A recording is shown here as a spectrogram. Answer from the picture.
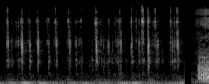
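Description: Computer keyboard typing: a quick, irregular run of key clicks over a low hum, stopping abruptly just before the end.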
